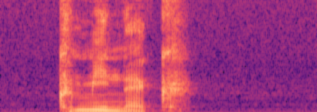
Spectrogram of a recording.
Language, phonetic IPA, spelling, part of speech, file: Polish, [ˈkmʲĩnɛk], kminek, noun, Pl-kminek.ogg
